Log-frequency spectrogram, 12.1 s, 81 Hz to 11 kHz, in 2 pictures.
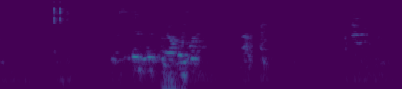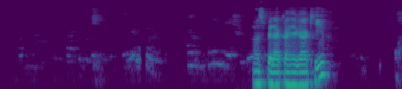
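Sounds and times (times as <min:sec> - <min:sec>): computer mouse click: 0:00.8 - 0:01.0.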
